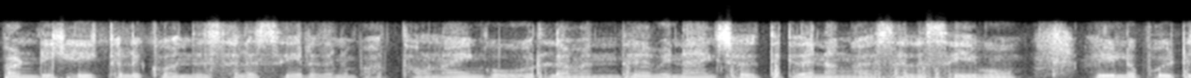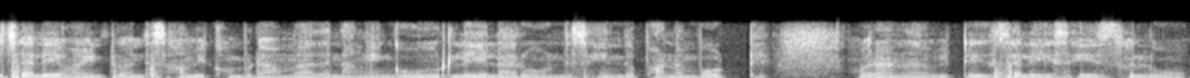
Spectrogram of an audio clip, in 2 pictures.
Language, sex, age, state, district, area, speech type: Tamil, female, 18-30, Tamil Nadu, Tiruvarur, urban, spontaneous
